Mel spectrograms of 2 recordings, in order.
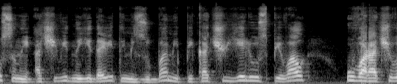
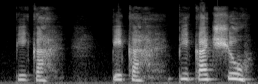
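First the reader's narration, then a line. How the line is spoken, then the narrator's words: Weakening mutter. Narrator (Russian): бормотал тот, слабее с каждой секундой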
